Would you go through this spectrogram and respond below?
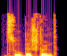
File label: "zugeströmt", German; adjectives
